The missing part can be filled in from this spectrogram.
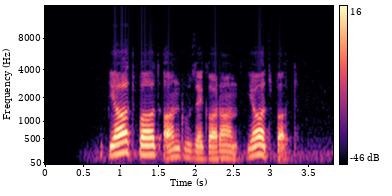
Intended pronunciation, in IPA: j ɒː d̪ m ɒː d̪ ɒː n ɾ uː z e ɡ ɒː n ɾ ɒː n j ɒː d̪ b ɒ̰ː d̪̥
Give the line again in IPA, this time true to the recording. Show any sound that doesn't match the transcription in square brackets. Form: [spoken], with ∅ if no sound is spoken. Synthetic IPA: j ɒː d̪ [b] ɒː d̪ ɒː n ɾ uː z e ɡ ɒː [∅] ɾ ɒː n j ɒː d̪ b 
